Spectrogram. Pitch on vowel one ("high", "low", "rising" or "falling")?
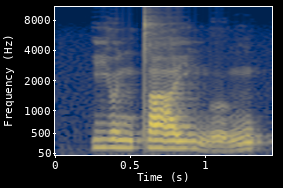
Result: high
